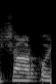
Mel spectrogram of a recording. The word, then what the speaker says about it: Charcot: So Father Abbe Faria, and then we come across another person by name Jean-Martin Charcot, Jean, Jean, Martin, Martin, and Charcot, Charcot. Charcot, Charcot in French pronunciation.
